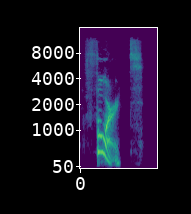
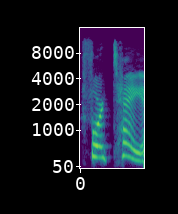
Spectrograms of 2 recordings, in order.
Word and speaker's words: forte: The word that means something that someone excels at is supposed to be pronounced fort, meaning that it is one strength. Forte is actually an Italian term that is used in music.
